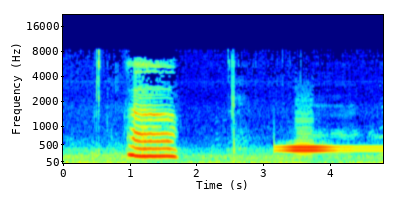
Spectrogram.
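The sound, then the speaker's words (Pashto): Telephone line tones as a caller is cut off during a radio call-in: a short buzzy tone, then after a pause a longer, steady lower tone running to the end. “د دوی د ټلیفون لاین کټ شو.”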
